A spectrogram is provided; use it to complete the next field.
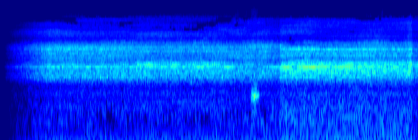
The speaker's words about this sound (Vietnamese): Những âm thanh mà quý vị đang nghe là hệ thống máy móc đang được vận hành tại nhà máy đạm và hóa chất Hà Bắc.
